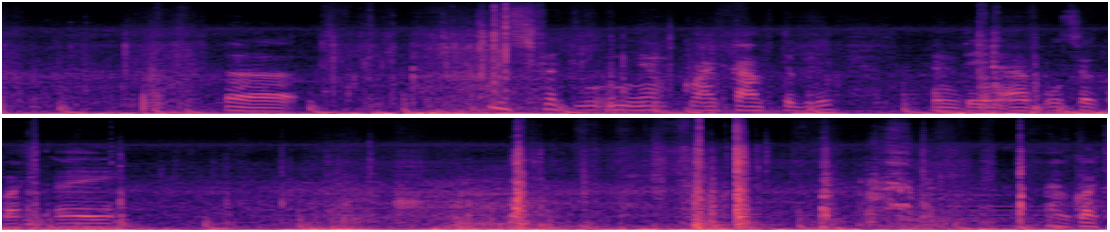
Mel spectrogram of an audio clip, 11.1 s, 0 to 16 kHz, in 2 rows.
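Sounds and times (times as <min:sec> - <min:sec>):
suitcases shifted in car boot: 0:00.0 - 0:06.1.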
